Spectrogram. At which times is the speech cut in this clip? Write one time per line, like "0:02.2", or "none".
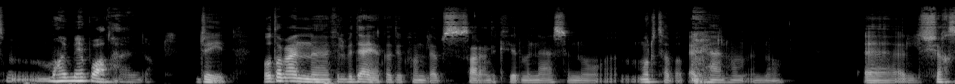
0:06.9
